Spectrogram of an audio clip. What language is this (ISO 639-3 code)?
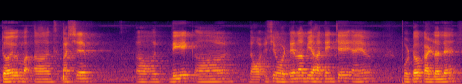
kok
